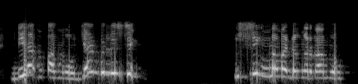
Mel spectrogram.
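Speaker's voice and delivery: sharp, snapping tone. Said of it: "mamanya bentak dia".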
